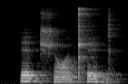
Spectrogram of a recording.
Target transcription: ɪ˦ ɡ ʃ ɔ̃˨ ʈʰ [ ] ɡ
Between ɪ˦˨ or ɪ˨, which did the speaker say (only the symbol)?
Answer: ɪ˦˨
